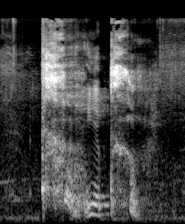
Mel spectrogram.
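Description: A man coughing and clearing his throat close to a microphone, in two rough bouts: the first starts abruptly about half a second in, the second comes just before the end.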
